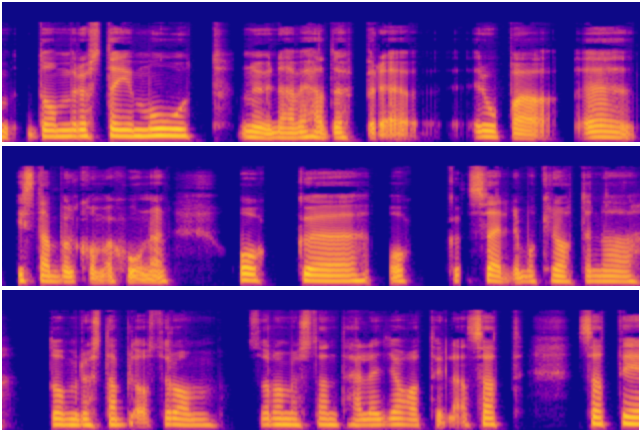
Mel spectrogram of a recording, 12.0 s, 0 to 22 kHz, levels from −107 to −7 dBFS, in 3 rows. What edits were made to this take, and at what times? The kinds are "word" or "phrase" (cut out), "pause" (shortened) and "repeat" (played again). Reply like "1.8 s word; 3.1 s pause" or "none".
4.0 s pause; 6.8 s word; 8.7 s word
